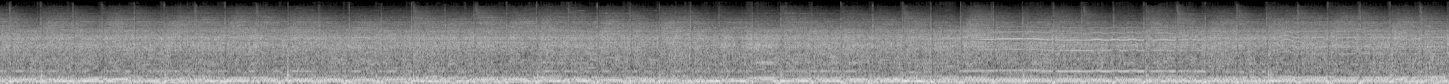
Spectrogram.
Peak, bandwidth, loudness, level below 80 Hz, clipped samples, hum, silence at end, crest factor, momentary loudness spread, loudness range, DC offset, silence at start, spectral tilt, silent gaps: 0 dBFS; 19.5 kHz; -9 LUFS; -22 dBFS; under 0.1%; none; 0 s; 10 dB; 1 LU; 1 LU; 0.3%; 0 s; -4 dB/octave; none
